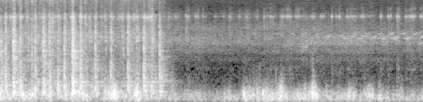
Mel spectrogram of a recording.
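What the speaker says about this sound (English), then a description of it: "I can hear there's a little ball bearing or marble in there, and I can hear it jiggling along" A small ball bearing rattling inside a quick shake fuel pump hose, with fast tapping clatter over the first part, then softer, irregular jiggling ticks.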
